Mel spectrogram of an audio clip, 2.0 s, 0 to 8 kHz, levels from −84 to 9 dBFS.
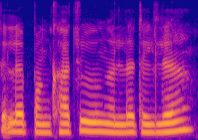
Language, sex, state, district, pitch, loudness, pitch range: Wancho, female, Arunachal Pradesh, Longding, 180 Hz, -14 LUFS, 175-190 Hz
